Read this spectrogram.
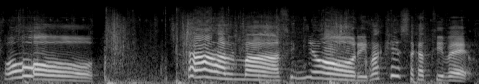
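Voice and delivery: high, very loud yelling at the swarm; panicked shout. Real, not acted. Gamer overwhelmed by enemies, yelling high and loud. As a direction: shout them down in alarm.

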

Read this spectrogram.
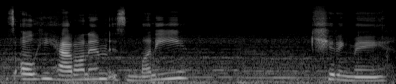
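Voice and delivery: ordinary delivery

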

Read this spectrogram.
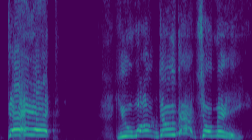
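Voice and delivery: high, loud and slow, a cry breaking into a shout. Retold or imitated. Retelling her prayer, the final anguished cry. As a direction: cry it out against death. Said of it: "I said".

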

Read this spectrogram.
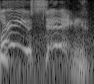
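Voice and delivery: high, startled question; sudden high-pitched alarm. Real, not acted. Alarmed at friend sitting.

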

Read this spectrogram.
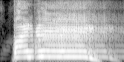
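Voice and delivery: held, high-pitched villainous cry; triumphant shout. Acted. Villain warns hero who will be watched, triumphant shout. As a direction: shout it as a grand entrance.

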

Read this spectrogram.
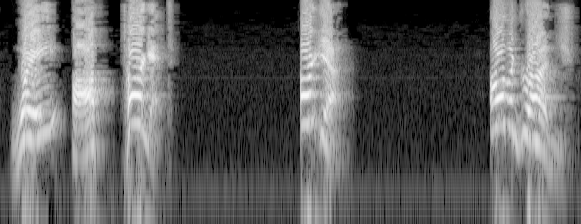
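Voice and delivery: loud, very slow, each phrase hammered down; accusing refrain. Real, not acted. Speaker scolding the listeners for their grudges, loud slow accusing refrain. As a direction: drive the refrain home like a preacher.

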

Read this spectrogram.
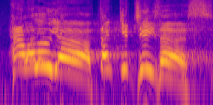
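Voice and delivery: loud, high, drawn-out praise holler; joking praise shout. Retold or imitated. Preacher retelling his basketball outburst to the congregation, joking praise shout. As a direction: holler slow, exuberant praise, well above your talking pitch. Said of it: "I was kind of joking around".

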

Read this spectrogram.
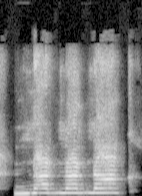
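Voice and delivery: high, loud, even raps; insistent knocking. A narrator's reading. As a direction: rap the words out like a fist on wood. Narrator imitates firm knocking.

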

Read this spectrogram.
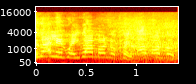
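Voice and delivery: high panicky mock wife voice; wife's voice. Wife begging husband to drive away, high panicky squeal. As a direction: squeal it, urging him to leave.

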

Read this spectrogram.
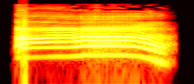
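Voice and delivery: very loud, high "ah" bellow; shocked roar. Acted. Father walks in on mess.

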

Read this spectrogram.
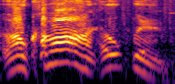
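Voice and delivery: ordinary talk

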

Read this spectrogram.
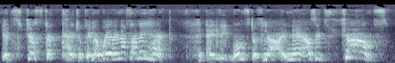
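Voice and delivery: high screechy witch call; a nasty witch shouting hey. A narrator's reading. Witch Edna sneers.

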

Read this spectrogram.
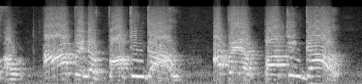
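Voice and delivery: excited shout. Real, not acted. Shouting at the cards to Virgo viewers, wildly excited. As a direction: yell it out, fully hyped.

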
